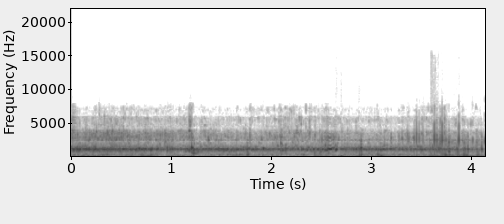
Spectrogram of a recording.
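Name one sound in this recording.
Air bubbles gurgle and fizz as a swimmer kicks nearby.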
